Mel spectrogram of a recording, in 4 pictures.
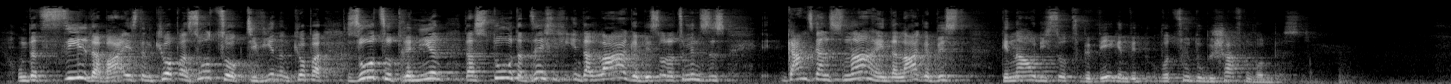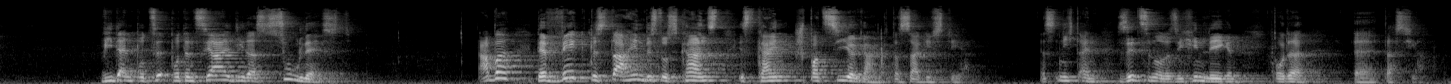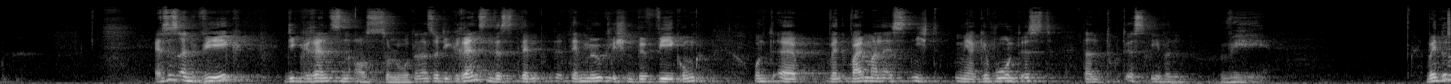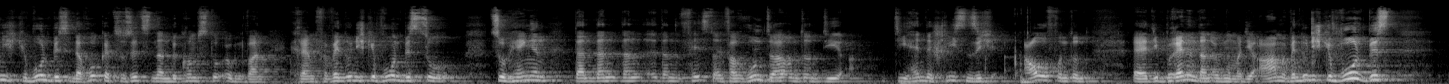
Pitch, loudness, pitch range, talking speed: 155 Hz, -22 LUFS, 135-185 Hz, 165 wpm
